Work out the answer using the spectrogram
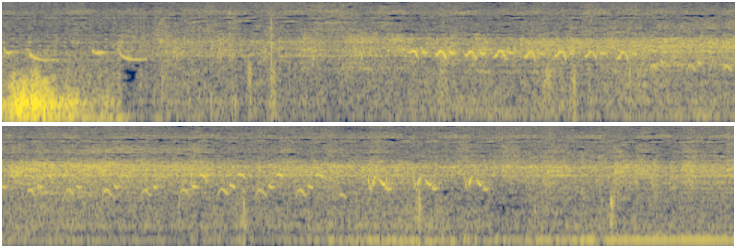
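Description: Small birds calling in the scrub: short down-slurred notes, a quick run of chirps a few seconds in, then more scattered chirps, over a steady high hiss. A brief muffled rumble at the very start is the loudest sound.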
